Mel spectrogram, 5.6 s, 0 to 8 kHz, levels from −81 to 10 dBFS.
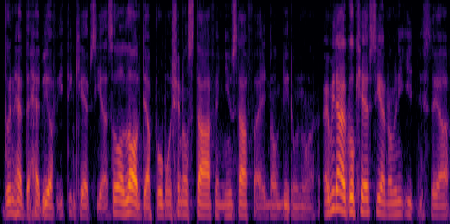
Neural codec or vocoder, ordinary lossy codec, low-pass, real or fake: codec, 16 kHz, 4 kbps, FunCodec, trained on LibriTTS, 50 frames a second; none; none; fake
